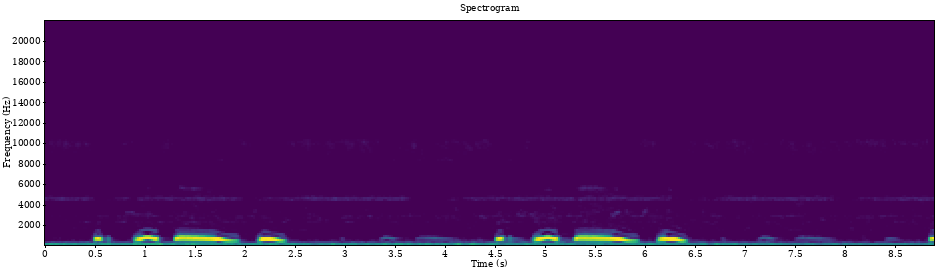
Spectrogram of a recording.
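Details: Tekukur, or spotted dove, beside the sound of water, giving two soft cooing phrases about four seconds apart. Each has a quick pick-up note, a rounded coo, a long sliding croo and a short ending, over a low murmur.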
